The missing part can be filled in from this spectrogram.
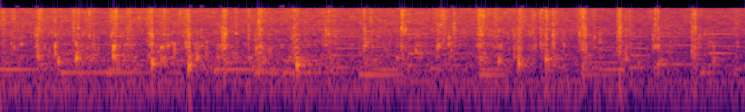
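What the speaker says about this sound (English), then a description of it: "I'm just going to use a whisk to basically just whisk them together" Eggs being beaten by hand with a whisk for an asparagus torta, giving a steady run of quick, close rhythmic clicks and taps against the bowl with no talking.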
